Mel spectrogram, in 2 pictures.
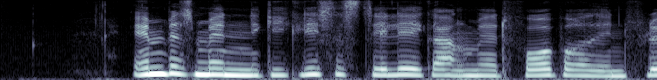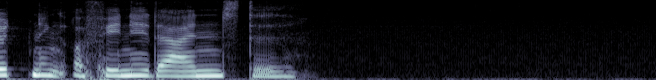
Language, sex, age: Danish, female, 51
